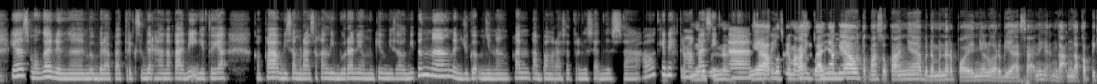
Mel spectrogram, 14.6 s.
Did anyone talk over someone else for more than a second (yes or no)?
yes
